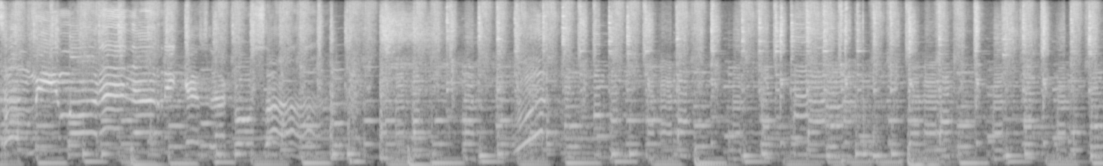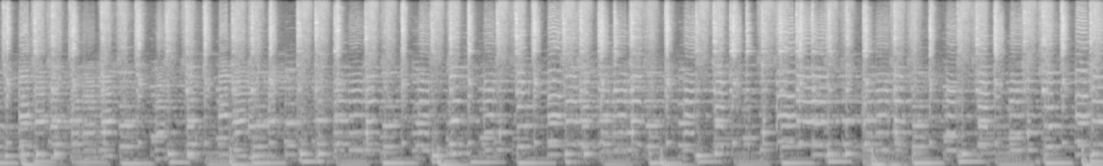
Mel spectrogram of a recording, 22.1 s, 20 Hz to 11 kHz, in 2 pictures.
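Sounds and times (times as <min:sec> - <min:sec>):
instrumental cumbia music: 0:00.0 - 0:22.0.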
